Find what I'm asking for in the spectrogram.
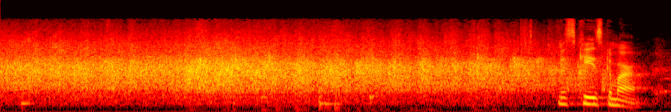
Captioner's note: applause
